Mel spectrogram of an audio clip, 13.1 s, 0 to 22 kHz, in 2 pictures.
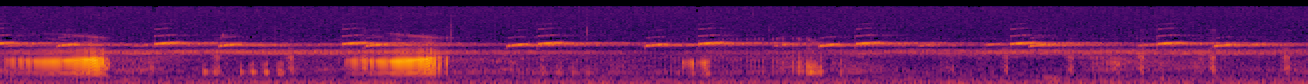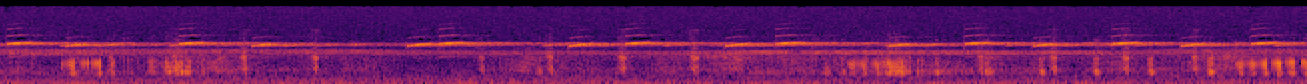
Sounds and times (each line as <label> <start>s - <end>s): Fowler's toads 0.0s - 13.0s
leopard frogs 0.0s - 13.0s
spring peepers 0.0s - 13.0s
